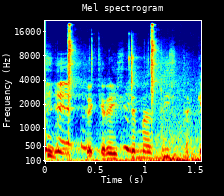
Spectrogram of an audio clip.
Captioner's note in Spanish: Sollozos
